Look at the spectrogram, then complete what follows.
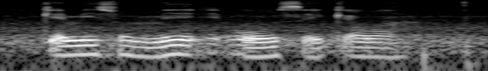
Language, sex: Tswana, male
